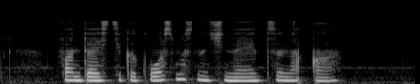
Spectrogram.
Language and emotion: Russian, neutral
